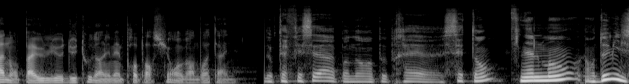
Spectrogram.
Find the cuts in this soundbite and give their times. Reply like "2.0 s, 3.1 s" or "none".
5.0 s

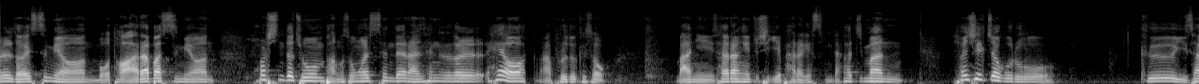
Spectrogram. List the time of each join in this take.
5.2 s, 8.4 s

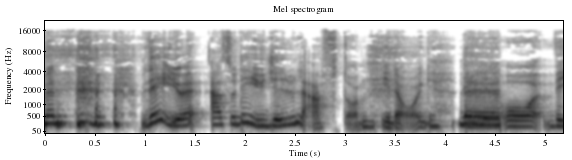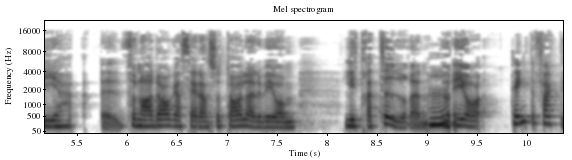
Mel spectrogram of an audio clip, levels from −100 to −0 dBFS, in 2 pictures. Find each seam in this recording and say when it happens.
4.5 s, 9.2 s

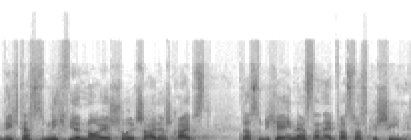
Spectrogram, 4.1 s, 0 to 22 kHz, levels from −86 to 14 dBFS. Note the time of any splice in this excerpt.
2.4 s

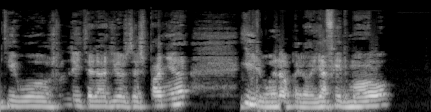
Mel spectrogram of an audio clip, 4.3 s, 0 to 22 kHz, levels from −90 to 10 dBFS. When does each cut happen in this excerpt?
2.4 s

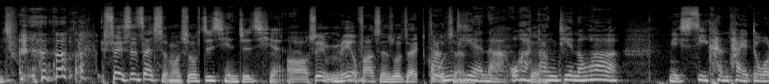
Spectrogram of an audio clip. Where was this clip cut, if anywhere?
2.0 s, 4.2 s

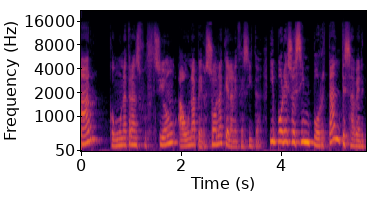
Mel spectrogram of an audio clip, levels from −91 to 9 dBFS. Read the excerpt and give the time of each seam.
3.7 s

